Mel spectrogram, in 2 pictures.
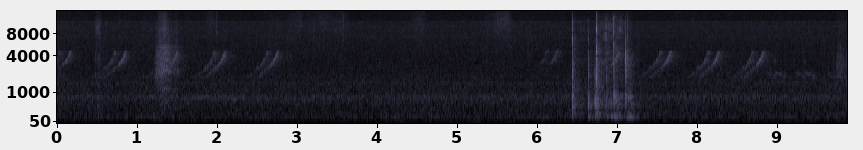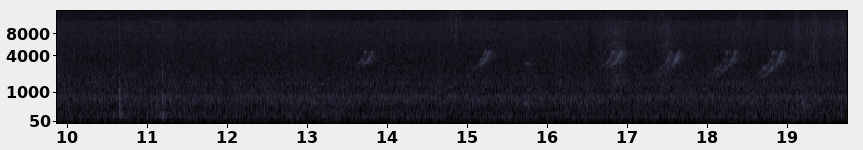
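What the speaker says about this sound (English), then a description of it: "I love the sound of birds." Outdoor birdsong at an Easter Egg event: scattered short chirps and whistled calls repeat at a moderate distance over quiet ambience, with a brief cluster of knocks partway through.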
